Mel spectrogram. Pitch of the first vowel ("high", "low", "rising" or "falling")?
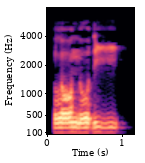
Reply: high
